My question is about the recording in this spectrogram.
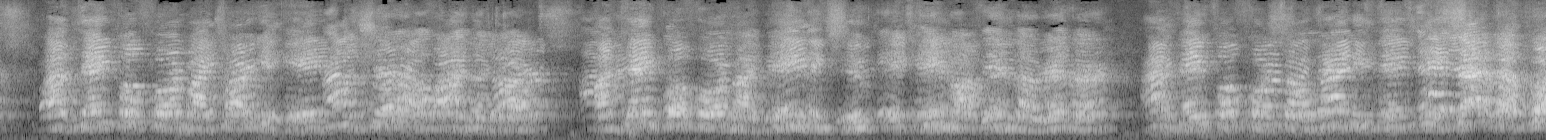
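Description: A choir of young children singing together in unison, in three phrases separated by brief pauses.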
